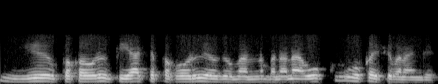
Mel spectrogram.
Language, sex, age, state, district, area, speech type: Hindi, male, 45-60, Uttar Pradesh, Ghazipur, rural, conversation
